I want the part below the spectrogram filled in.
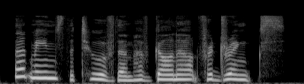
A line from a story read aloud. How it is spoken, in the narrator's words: Elaine said with a sigh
